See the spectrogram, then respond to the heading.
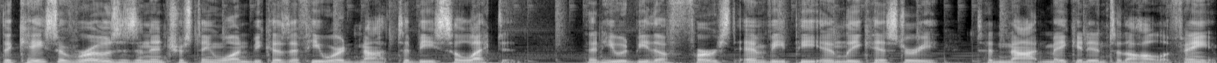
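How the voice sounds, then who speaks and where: Music plays in the background while a man speaks. He goes very fast, with ordinary pitch variation. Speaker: sports commentator. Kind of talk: sports analysis narration.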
